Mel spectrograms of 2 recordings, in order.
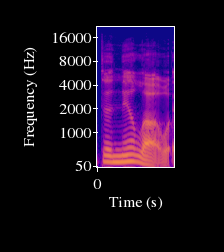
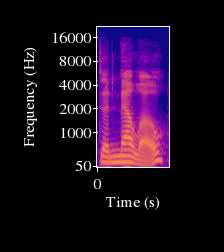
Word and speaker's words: Danilo: Kate, first, a big thank you to my Latin America listeners who said his name is most likely pronounced Danilo instead of Danello, like I was saying and like mainstream media is saying.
